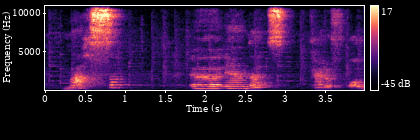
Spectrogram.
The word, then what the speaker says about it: mars: So you're going to say that the S is silent at the end of the word.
